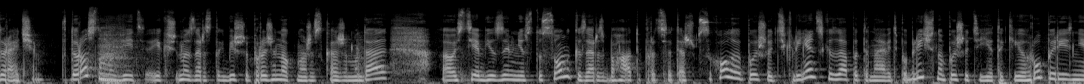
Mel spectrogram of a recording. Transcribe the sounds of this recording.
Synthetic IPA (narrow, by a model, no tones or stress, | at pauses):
d̪̥ɔɾɛt͡ʃʲiwd̪ɔɾʔɔslˠɔmʊʋʲitʲijɐkʃmɪzɑɾɐst̪ɑɡ̚bʲilʲʃɛpɾɔʒʲɪnɔkmɔʒɛskɑʒɪmɔd̪ɑ | ɔsʲtʲiɐbʲjʊzɪwnʲist̪ɔsunkɪzɑɾɐzbɐɦɑ̰t̪ɔ̥pɾɔt̪sɛt̪ɛʃpsɪxɔlˠɔɦɪpɪʃʊjtʲi̥klʲijɛnʲsʲkʲizɑpɪt̪ɪnɑʋʲitʲpʊblʲit͡ʃnɔpɪʃʊtʲjijɛt̪ɐkʲiɦɾupɪɾʲizʲnʲi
